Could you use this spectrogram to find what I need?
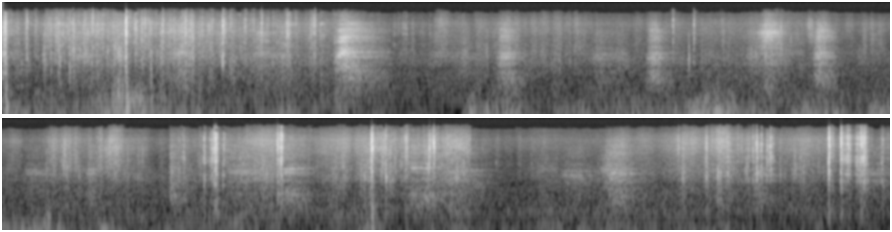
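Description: Ice axes strike and chip into hard ice with sharp cracks.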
